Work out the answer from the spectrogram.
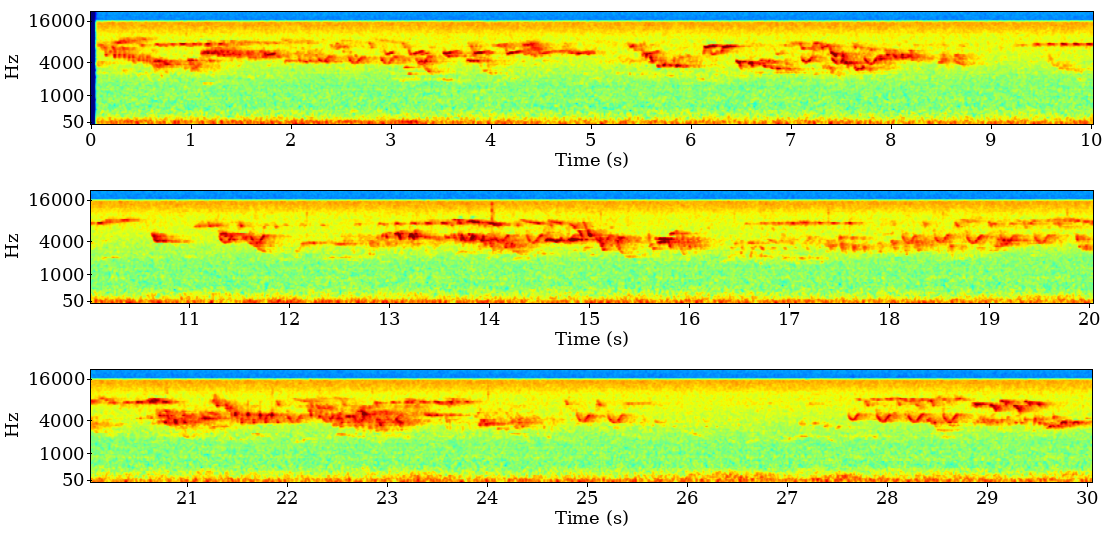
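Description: Small birds singing and calling, with high twittering phrases coming and going throughout, over a steady low rumble of outdoor background noise.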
